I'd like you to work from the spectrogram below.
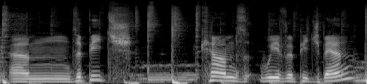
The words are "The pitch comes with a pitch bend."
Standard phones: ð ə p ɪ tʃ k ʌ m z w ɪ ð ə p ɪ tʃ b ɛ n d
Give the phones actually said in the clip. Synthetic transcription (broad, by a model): ð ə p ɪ tʃ k ʌ m z w ɪ ð ə p ɪ tʃ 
